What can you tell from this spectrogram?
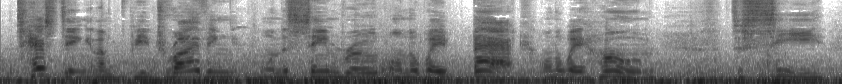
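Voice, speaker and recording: At a fairly slow pace, a man talks with music in the background. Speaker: RV owner vlogger. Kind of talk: casual vlog chat. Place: car. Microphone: phone near.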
